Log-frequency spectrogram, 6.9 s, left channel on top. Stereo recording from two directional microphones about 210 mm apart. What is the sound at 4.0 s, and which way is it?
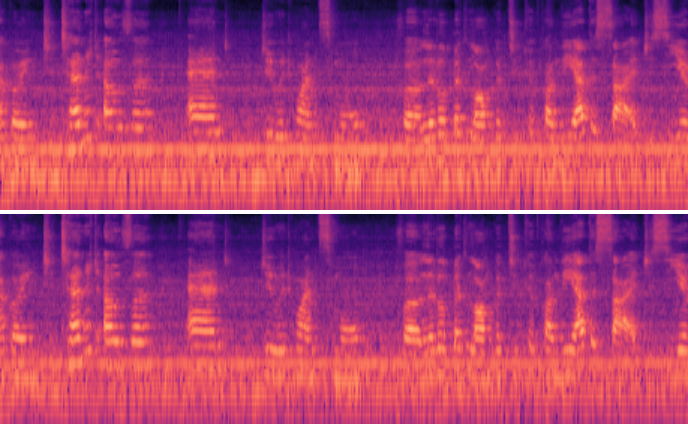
A woman's voice, 25° right (ahead or behind).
